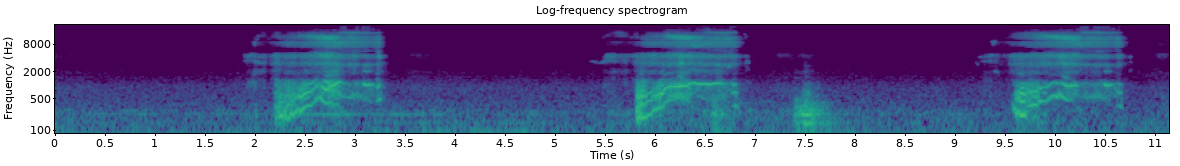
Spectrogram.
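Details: Three rattling, whistling snores, about every four seconds (roughly 16 a minute), from a sleeping Jack Russell Terrier over quiet room noise; ordinary dog snoring.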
